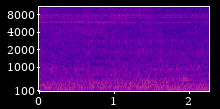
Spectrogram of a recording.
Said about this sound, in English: A lot of jackhammering here. A lot of jackhammering.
